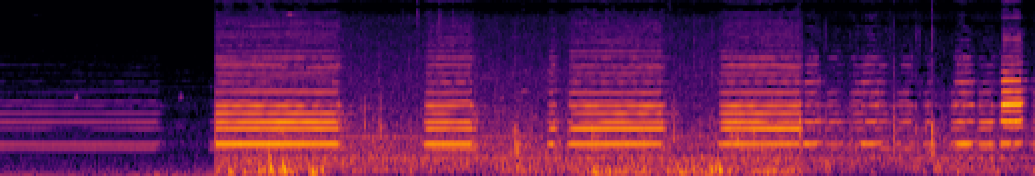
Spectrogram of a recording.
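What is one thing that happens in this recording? Cars drive slowly over a gravel road.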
